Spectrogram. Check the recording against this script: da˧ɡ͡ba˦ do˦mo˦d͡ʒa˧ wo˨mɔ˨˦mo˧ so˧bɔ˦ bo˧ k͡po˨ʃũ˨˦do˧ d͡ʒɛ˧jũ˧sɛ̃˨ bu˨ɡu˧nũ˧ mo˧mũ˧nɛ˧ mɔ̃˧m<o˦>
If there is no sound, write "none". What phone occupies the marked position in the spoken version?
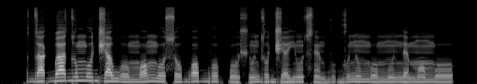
o˧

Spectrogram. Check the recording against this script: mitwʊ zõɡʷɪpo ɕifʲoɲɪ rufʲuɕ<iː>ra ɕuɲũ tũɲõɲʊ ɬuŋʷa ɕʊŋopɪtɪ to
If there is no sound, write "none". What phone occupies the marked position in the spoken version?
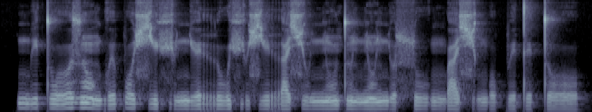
i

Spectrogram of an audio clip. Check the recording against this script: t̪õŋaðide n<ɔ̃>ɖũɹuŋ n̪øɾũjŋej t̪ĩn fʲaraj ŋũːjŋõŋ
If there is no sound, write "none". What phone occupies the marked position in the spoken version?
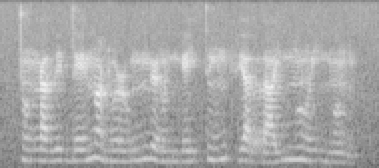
ɔ̃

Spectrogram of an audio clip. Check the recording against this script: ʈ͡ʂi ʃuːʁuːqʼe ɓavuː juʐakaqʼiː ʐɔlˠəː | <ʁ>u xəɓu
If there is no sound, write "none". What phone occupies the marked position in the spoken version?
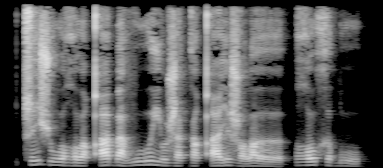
ʁ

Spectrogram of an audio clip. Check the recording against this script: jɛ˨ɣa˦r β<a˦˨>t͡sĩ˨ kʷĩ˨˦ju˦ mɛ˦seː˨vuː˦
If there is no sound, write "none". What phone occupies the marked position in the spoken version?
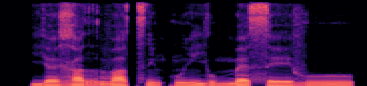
a˦˨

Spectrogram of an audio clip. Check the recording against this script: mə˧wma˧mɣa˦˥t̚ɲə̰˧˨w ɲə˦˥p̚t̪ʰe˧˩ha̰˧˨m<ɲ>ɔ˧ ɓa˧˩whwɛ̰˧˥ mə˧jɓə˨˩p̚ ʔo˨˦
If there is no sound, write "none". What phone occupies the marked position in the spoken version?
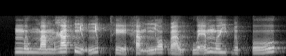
ɲ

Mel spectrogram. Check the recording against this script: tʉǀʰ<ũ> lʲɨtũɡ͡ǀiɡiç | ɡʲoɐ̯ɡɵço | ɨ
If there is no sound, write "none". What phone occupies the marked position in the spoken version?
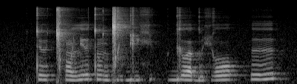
õ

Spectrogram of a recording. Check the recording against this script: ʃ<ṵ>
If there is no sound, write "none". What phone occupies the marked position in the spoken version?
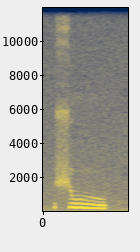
u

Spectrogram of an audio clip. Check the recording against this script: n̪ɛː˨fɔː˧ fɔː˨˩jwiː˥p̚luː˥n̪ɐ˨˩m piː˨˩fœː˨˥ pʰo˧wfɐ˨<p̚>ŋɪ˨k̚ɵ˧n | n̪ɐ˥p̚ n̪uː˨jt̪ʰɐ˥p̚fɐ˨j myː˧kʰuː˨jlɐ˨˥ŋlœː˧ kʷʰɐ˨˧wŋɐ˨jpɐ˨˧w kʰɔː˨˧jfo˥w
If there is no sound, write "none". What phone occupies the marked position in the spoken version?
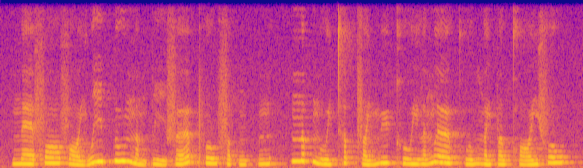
p̚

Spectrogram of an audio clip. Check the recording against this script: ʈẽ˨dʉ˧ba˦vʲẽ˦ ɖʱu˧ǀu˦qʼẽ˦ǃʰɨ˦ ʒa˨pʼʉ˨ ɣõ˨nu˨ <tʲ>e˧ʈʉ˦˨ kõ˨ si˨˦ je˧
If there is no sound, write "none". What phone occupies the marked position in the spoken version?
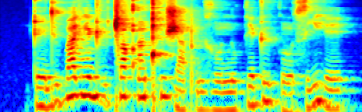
k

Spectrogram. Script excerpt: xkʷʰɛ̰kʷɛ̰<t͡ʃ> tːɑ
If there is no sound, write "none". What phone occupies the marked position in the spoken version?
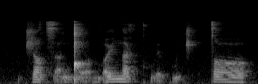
t͡ʃ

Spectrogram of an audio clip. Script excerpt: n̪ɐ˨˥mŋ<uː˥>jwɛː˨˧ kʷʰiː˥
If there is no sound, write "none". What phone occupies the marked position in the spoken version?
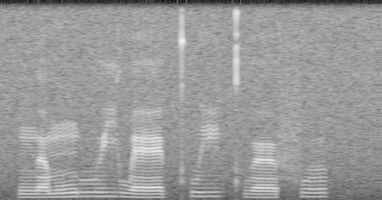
uː˥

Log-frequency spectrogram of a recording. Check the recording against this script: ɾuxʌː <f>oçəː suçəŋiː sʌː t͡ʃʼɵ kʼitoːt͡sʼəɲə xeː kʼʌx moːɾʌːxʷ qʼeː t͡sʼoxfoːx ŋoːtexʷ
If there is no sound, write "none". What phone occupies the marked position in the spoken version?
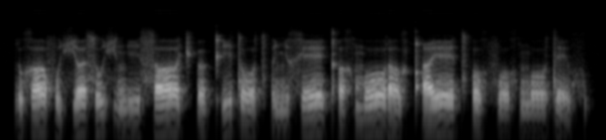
f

